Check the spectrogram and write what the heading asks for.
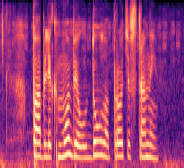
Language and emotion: Russian, neutral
